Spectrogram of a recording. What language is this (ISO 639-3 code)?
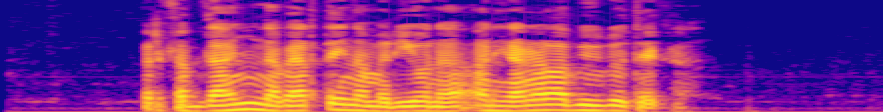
cat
